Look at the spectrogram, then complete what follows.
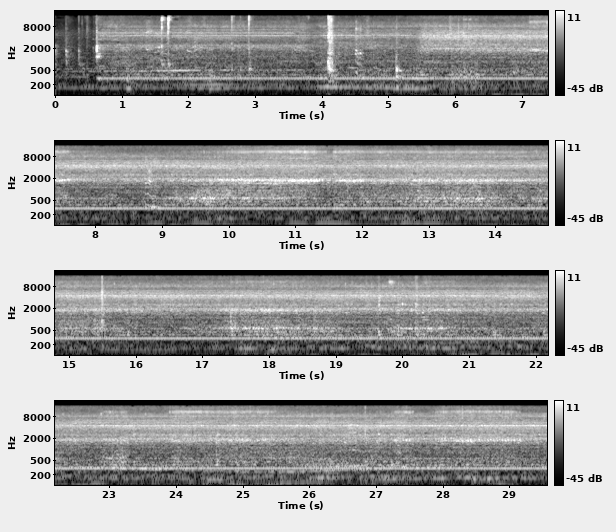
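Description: Metal lathe starting up about half a second in, then running steadily with a constant whirring hum as its cutting tool turns the end of a threaded metal workpiece. A single sharp click sounds a few seconds in.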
